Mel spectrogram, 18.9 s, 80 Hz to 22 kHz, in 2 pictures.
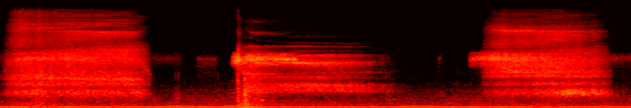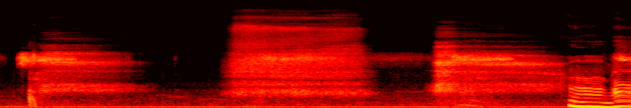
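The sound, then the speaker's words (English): Three slow, deep breaths, each a long airy inhale followed by a long hissing exhale, evenly paced over a steady low hum. “And let's do these good three deep breaths in 3, 2, 1. Let's go.”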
